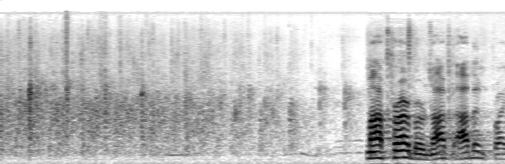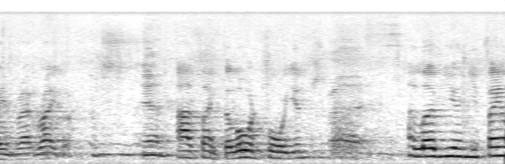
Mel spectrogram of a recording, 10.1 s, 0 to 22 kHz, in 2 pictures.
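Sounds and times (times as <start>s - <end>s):
audience applauding: 0.0s - 3.6s
speech: 3.7s - 8.5s, 9.1s - 10.0s.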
